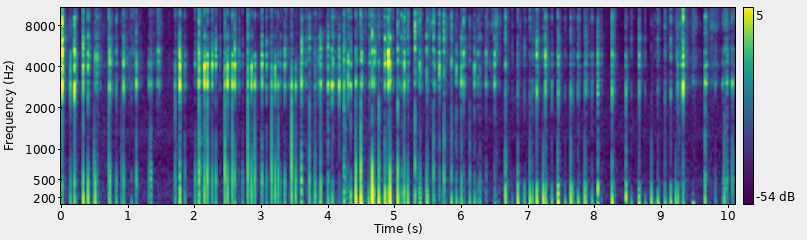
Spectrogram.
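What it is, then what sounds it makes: Light wooden block. A small, solid, pale, palm-sized wooden cube held in the hand is tapped quickly with fingertips and nails. About sixty short, dry clicks with almost no ring come in a rapid, uneven stream, with a bright tone peaking near 2.9 kHz.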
